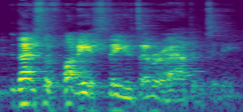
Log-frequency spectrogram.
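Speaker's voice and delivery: put-on lively read-aloud voice for kids; storybook reading. A narrator's reading. Storytime host reading a picture book to kids, lively and animated. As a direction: read it to the children with big character voices.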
